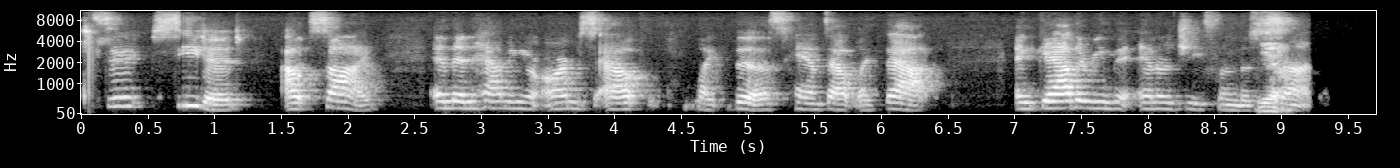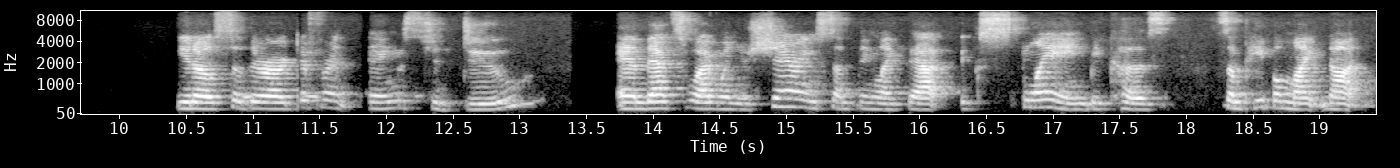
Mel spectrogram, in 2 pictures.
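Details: Adult woman speaking; ordinary speech.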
